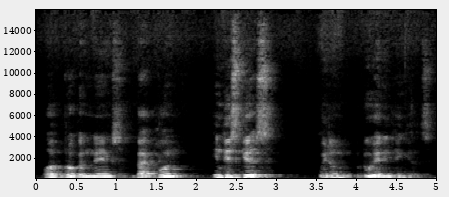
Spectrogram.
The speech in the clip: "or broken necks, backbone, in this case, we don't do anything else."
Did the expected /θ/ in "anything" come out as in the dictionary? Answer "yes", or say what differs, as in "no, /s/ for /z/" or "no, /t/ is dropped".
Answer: no, /t/ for /θ/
